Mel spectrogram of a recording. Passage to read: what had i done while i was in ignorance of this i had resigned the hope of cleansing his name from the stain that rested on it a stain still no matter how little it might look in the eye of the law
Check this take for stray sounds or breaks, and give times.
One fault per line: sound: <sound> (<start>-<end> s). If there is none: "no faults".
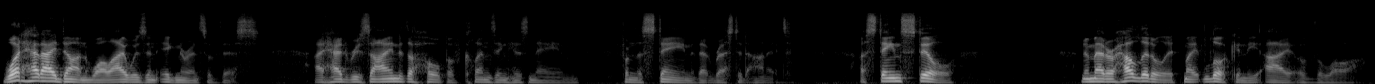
no faults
